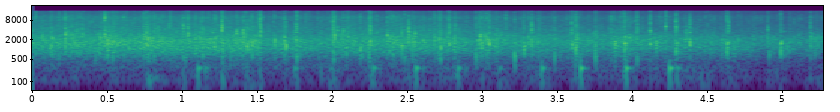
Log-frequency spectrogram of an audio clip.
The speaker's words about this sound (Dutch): Ik zou zeggen, gewoon uit sympathie, die gasten hebben wel wat gewerkt in hun campagne, geef ze eens een applaus, de kopstukken van de gemeenteraadsverkiezingen 24.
